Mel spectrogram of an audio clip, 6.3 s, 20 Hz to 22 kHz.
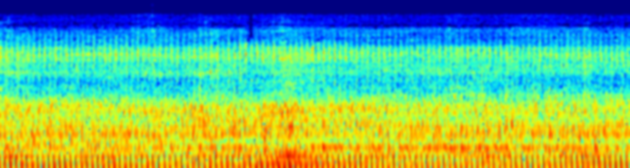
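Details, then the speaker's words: Home-built 1/3 scale mini hay baler as stationary hay press, small engine idled down: steady fast chug about three beats a second, plunger cycling evenly; baler running normally. "So what I'm going to do is start this up and idle it down, so I hope you can hear me."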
